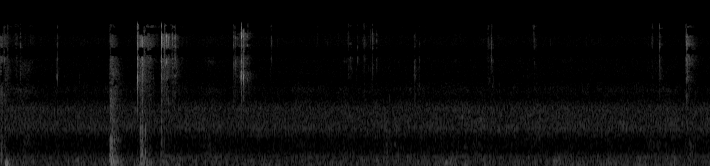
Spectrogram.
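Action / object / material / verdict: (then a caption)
scrape / bar of soap scored with a thin metal blade / soap / none. A thin metal blade carves diagonal grooves into the edge and surface of a solid blue soap bar held in a hand. Short, sharp, bright scraping and scoring crackles rise at irregular moments over a quiet, steady low hiss.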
